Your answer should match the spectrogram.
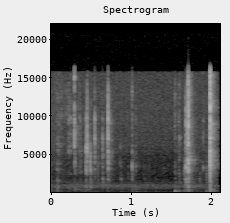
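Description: Plastic Lego bricks clicking and tapping as pieces are handled and pressed onto a small model: a few faint clicks, then a louder cluster near the end.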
